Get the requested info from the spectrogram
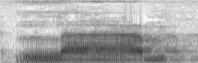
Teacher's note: এখানে জিহ্বার একেবারে সামনের আগার কিনারাটা পাতলা হয়ে তার উপরের দাঁতের মাড়ির সঙ্গে লাগবে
